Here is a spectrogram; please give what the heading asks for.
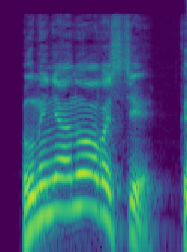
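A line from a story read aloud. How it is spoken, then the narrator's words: Shouted. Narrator (Russian): крикнул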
